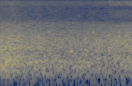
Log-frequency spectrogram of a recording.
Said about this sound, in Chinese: 海浪的声音离你越来越近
